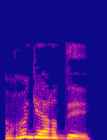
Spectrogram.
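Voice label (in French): "regarder", French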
